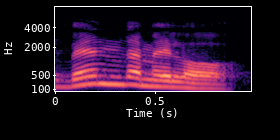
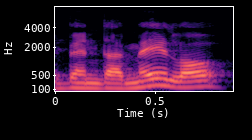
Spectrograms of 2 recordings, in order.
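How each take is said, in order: First: The stress is on the first syllable. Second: The stress is on the third syllable. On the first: The speaker calls it right. "we say bendamelo. ... to keep that stress on, on the E" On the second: The speaker calls it wrong. "We don't say bendamelo"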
